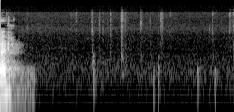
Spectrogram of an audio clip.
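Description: A few faint, scattered keystrokes on a laptop keyboard.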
